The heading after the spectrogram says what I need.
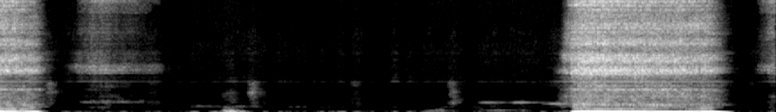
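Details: Light snoring in deep sleep, one loud rough snore with quiet breathing before it; recorded as sleep ASMR; light snoring.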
